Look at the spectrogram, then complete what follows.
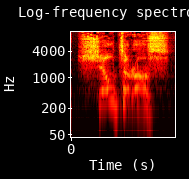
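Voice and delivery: high, drawn-out wail for shelter; delirious wail. A narrator's reading. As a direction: wail desperately for refuge, very slowly. Delirious dwarf relives the disaster.

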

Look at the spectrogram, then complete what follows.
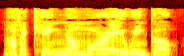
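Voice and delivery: high, loud gruff declaration; commanding dwarf. Acted. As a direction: announce yourself from behind. Bruner speaks.

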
